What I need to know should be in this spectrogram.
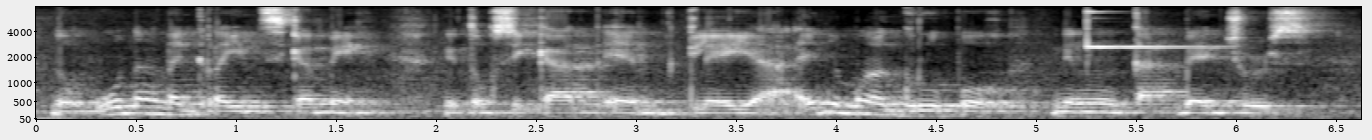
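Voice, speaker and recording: A Filipino man narrating a motorcycle vlog in a casual, conversational, explanatory way, mixing Tagalog and English. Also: mid-range voice. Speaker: motorcycle vlogger. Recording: roomy echo, loud background music. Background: music.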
